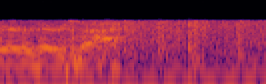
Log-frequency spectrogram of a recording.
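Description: Shortwave pirate radio broadcast heard through a receiver in single-sideband mode, narrow and hissy: a man's voice for the first half second, then mostly band static with faint traces of voice.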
